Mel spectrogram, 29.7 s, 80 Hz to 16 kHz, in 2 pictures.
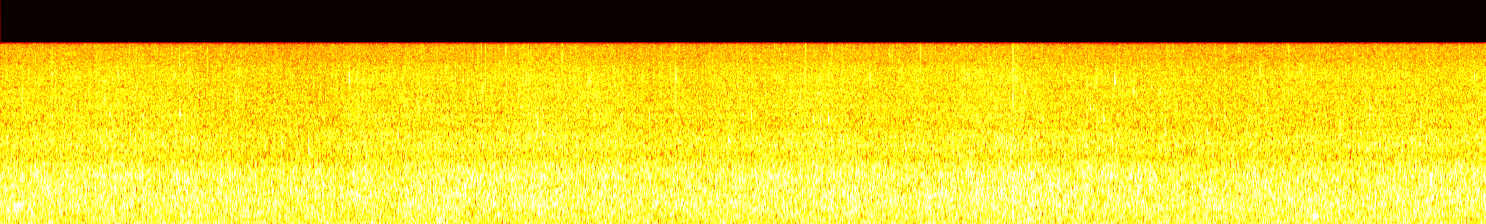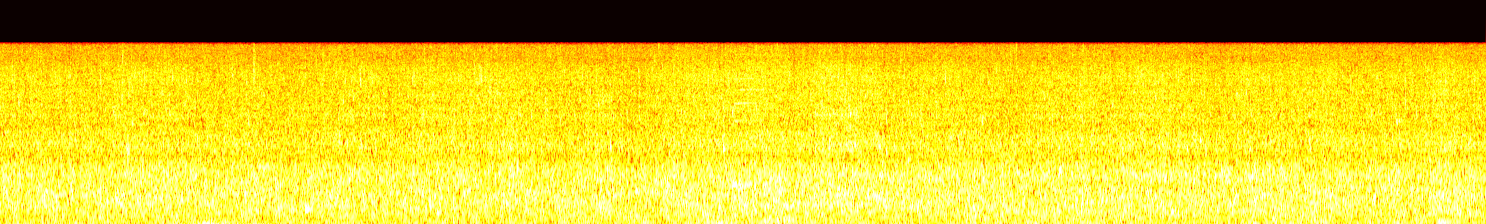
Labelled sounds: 22.2	22.5	killer whale, northern resident, G clan, call N24ii, 3.6 to 3.7 kHz

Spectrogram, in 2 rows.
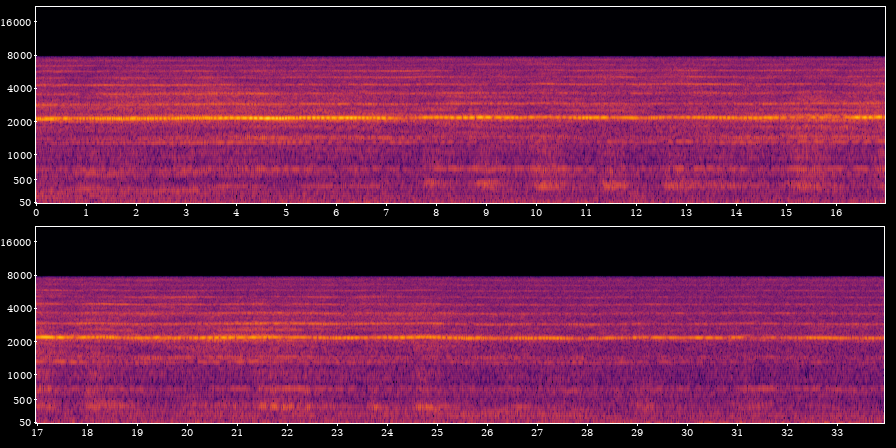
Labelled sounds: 2.8	3.6	vessel noise, 5.0 to 5.8 kHz
5.0	5.6	vessel noise, 2.9 to 5.1 kHz
7.5	8.2	vessel noise, 2.2 to 7.4 kHz
8.7	9.1	vessel noise, 6.5 to 6.8 kHz
9.9	11.4	vessel noise, 2.1 to 7.3 kHz
11.9	12.2	vessel noise, 3.55 to 3.65 kHz
13.0	14.4	vessel noise, 4.9 to 7.4 kHz
16.8	17.3	vessel noise, 2.1 to 4.6 kHz
18.0	20.0	vessel noise, 1.4 to 7.4 kHz
20.8	21.0	vessel noise, 2.2 to 2.4 kHz
22.6	23.3	vessel noise, 2.8 to 5.8 kHz
24.4	24.9	vessel noise, 2.2 to 2.3 kHz
25.3	26.2	vessel noise, 2.0 to 2.9 kHz
29.1	29.5	vessel noise, 4.3 to 4.4 kHz
32.2	32.5	vessel noise, 5.7 to 5.9 kHz

